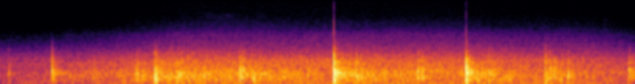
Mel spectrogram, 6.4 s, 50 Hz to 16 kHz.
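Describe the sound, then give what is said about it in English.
New Year's Eve fireworks bang repeatedly, a scatter of sharp pops and booms at irregular intervals, two louder cracks standing out over a continuous rumbling wash of explosions with no voices. “As sound travels at 343 meters a second, I should manage to hit record before the explosion arrives, as long as my attention is kept on the scene in front of me.”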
